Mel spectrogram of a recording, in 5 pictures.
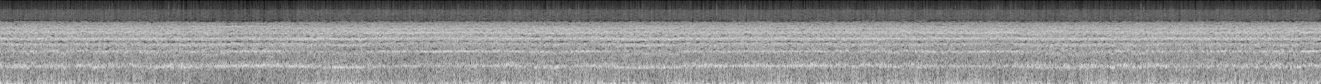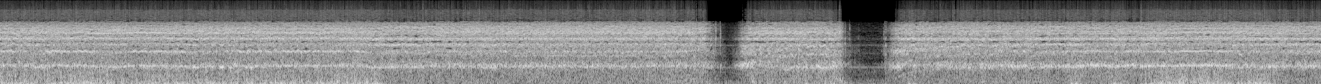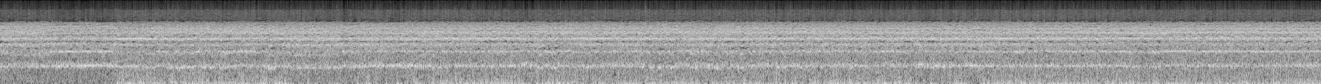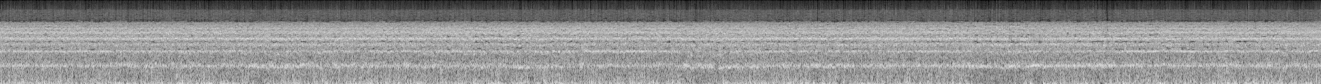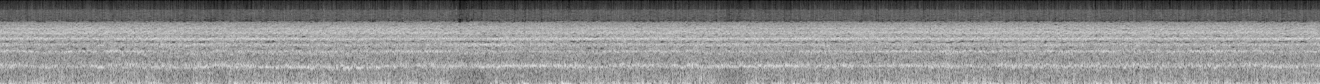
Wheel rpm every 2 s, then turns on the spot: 230, 220, 230, 220, 230, 220, 230, 220, 230, 210, 120, 150, 230, 220, 220, 230, 220, 230, 230, 230, 230, 230, 230, 230, 230, 230, 230, 220, 220, 230, 230, 230, 230.
none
